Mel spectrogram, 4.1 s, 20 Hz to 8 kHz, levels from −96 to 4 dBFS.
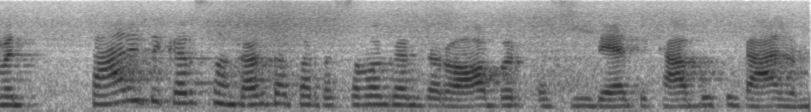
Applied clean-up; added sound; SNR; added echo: none; Ocean / Boat, Water vehicle; 17 dB; none.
